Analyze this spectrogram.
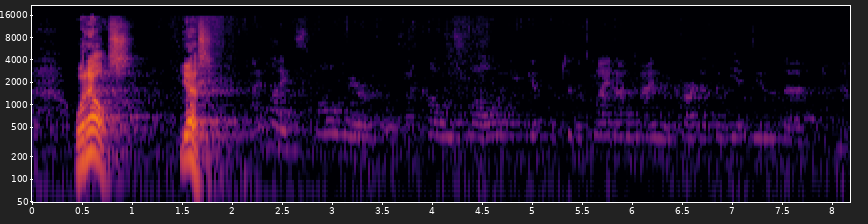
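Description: An elderly man speaks calmly, slightly echoing in a large room.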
